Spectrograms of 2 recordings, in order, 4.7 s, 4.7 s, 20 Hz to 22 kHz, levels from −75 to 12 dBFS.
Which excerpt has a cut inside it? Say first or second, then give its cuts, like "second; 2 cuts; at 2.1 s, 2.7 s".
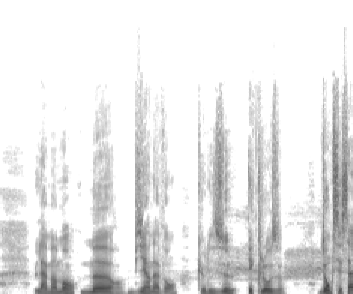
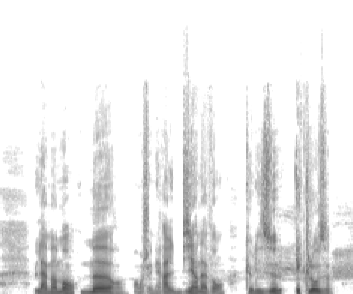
first; 1 cut; at 1.7 s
